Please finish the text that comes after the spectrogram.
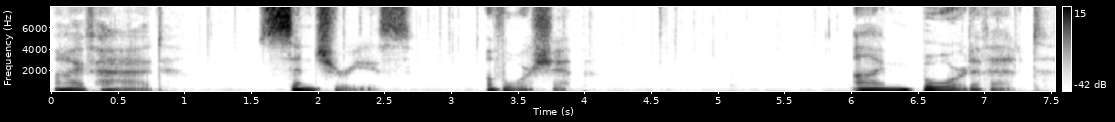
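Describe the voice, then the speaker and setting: An ancient dragoness in human shape, acted by a woman, murmurs in a very dark, velvety voice with a gravelly edge. She is haughty and doting, speaking extremely slowly and breathily as she commands and teases in an intimate ASMR roleplay. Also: lowish voice, fairly even intonation, no room sound, exaggerated voice. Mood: possessive, admiring. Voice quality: breathy, often whispering. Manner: slow, languid, commanding, teasing.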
